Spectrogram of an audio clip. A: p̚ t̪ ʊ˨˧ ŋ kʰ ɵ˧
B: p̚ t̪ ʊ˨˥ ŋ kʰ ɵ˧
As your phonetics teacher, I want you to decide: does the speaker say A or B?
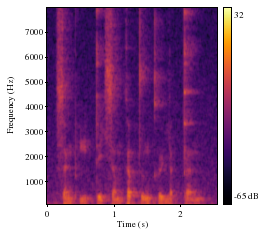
B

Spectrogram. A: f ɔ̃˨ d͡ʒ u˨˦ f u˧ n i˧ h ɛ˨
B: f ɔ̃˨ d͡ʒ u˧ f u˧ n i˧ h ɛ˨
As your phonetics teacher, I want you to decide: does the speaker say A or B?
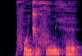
A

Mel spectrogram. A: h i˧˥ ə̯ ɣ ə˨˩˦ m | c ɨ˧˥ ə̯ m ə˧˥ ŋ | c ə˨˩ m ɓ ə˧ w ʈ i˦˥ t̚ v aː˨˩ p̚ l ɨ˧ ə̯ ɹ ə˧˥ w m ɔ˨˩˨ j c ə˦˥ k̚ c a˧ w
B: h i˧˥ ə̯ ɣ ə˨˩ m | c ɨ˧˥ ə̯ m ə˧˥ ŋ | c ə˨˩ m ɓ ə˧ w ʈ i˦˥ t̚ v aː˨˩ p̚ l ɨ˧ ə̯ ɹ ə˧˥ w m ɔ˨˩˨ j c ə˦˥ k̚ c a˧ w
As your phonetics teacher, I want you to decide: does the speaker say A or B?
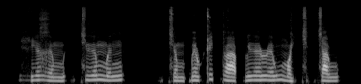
B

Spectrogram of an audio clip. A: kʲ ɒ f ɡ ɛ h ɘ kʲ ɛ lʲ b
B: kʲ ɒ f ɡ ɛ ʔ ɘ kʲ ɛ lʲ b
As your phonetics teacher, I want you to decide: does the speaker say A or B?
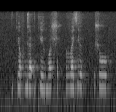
B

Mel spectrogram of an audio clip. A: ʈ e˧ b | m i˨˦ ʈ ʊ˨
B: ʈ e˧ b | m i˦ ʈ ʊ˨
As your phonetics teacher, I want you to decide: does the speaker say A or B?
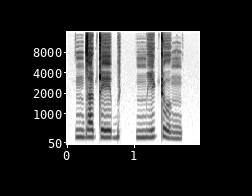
A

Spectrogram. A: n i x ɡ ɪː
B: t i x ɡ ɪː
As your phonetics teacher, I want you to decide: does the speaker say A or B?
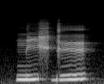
A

